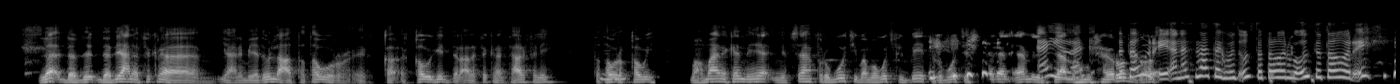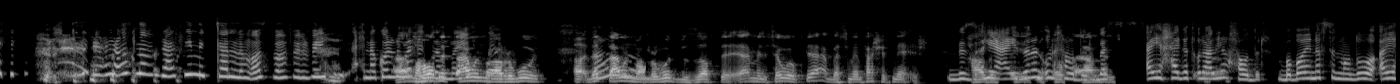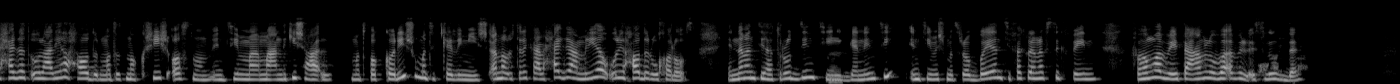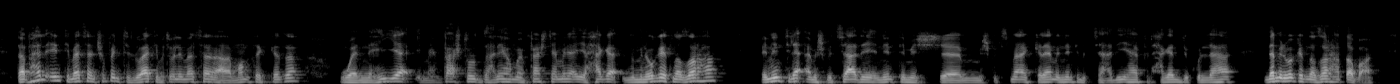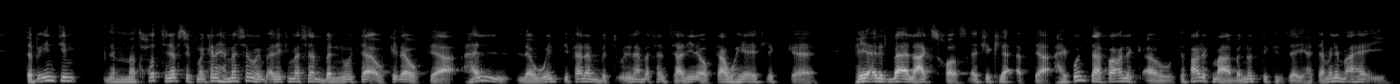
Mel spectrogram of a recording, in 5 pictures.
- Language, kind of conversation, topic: Arabic, podcast, إزاي بتتعاملوا مع الخناقات اليومية في البيت؟
- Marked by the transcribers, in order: other background noise; in English: "Robot"; laugh; in English: "الRobot"; laugh; laughing while speaking: "إحنا أصلًا مش عارفين نتكلّم"; in English: "الRobot"; in English: "الRobot"; put-on voice: "حاضر سيدي سوف أعمل"; unintelligible speech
